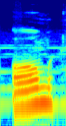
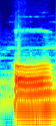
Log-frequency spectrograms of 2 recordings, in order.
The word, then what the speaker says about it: ओम: उच्चारण की दृष्टि से ओम में 3 ध्वनियां हैं, अ, उ तथा म।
